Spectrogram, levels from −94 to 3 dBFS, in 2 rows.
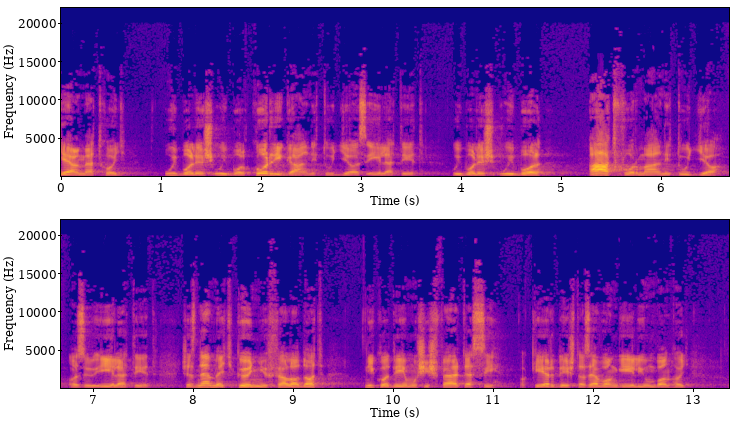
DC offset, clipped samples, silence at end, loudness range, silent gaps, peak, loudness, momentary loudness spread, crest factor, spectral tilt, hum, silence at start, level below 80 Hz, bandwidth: under 0.1%; under 0.1%; 0.3 s; 3 LU; none; 0 dBFS; -21 LUFS; 12 LU; 22 dB; -1.5 dB/octave; none; 0 s; -72 dBFS; 19.5 kHz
